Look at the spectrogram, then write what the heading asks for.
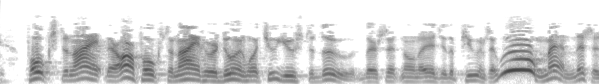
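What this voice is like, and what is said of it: Usual voice. Nothing is said of it.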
